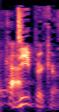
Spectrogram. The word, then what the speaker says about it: Deepika: Deepika.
